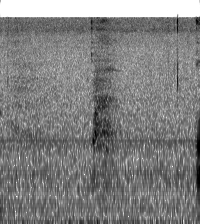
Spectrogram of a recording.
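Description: Steady low room hum in a pause between words, with one faint short sound about a second in.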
